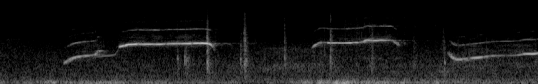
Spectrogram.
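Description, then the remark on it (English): A 28-year-old Silbo teacher whistles a message in Silbo whistled language from about a mile away on a windy ridge high above San Sebastian, saying he is hungry and they should go eat: three gliding, rising-and-falling whistled phrases, fairly faint, over a steady low rumble of wind with no one speaking. “This is a message reaching me from a distance of about a mile on a windy ridge high above San Sebastian.”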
